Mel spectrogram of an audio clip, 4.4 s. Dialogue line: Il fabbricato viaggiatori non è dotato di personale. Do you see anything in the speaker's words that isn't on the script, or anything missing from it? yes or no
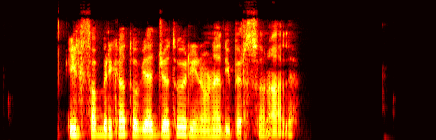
yes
